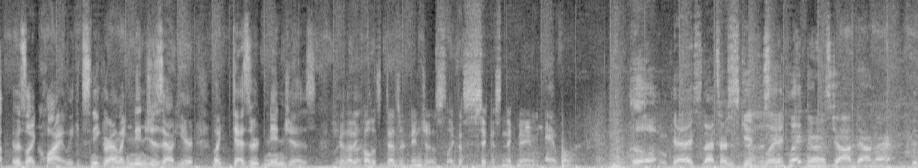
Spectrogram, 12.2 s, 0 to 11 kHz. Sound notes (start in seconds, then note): 9.1 groans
